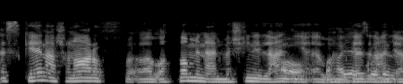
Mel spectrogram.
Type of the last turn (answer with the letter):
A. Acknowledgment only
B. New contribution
B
